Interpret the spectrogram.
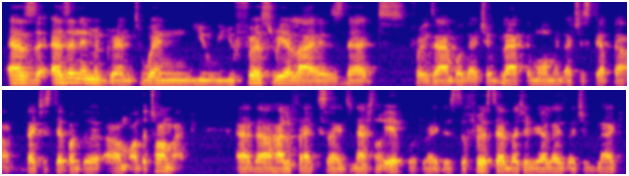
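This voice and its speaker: A man's voice: medium pitch, flat delivery, a little fast, gravelly, a bit bright, poor audio. A young man from Zimbabwe, a guest in an interview, answering with many fillers and restarts.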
